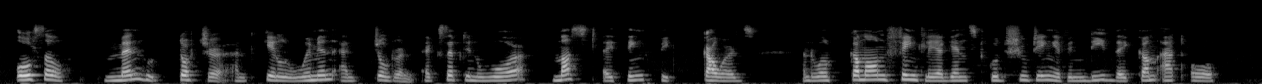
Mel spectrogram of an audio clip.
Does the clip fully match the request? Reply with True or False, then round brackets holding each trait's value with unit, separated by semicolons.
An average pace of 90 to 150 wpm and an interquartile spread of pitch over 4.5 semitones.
False (145 wpm; 3.5 semitones)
